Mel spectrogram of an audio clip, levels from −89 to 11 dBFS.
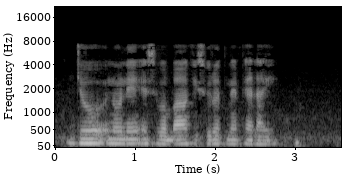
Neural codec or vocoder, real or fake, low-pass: none; real; 7.2 kHz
